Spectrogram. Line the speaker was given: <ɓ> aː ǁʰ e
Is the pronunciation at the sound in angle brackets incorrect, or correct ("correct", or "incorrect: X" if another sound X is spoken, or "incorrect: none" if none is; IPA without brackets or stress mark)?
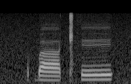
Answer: correct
